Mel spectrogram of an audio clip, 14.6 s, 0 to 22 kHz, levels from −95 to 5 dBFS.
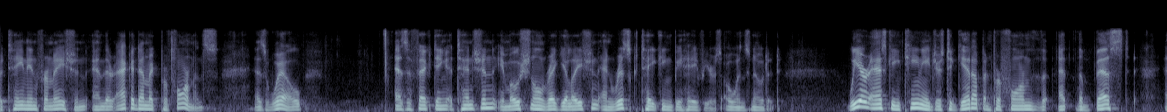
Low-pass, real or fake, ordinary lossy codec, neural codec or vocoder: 7.2 kHz; fake; Opus, 32 kbps; codec, 16 kHz, 4 kbps, X-Codec, HuBERT features, trained on LibriSpeech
